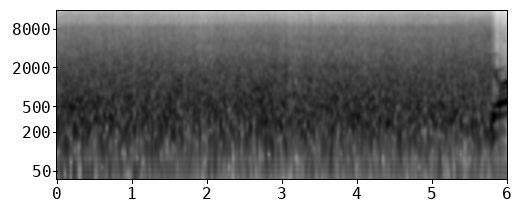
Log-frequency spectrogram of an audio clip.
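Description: Waterfall: a steady, loud rush of falling water.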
